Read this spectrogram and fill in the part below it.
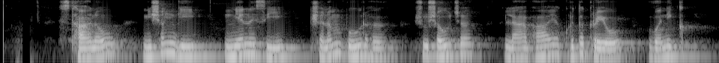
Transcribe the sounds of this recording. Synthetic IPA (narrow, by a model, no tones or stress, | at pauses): st̪ʰaːnɐwniʃɐŋɡinjɐnɐsikʂɐɳɐmpuːɾɦɐ | ʃuʃɐwt͡ʃɐ | laːbʱaːjɐkɾut̪ɐkɾɐjoːʋɐnik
